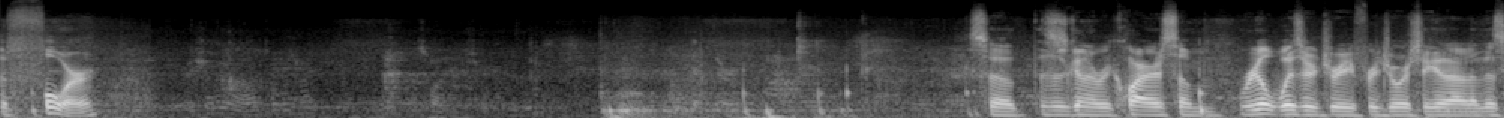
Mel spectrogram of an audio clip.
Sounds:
Speech

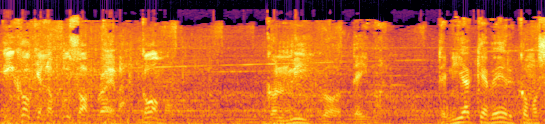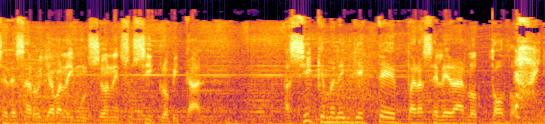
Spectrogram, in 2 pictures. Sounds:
Speech, Music

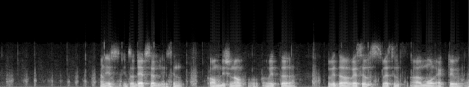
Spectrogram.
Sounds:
Speech, inside a small room

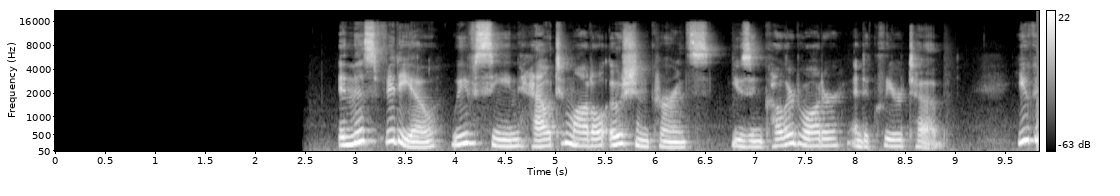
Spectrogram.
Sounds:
Speech

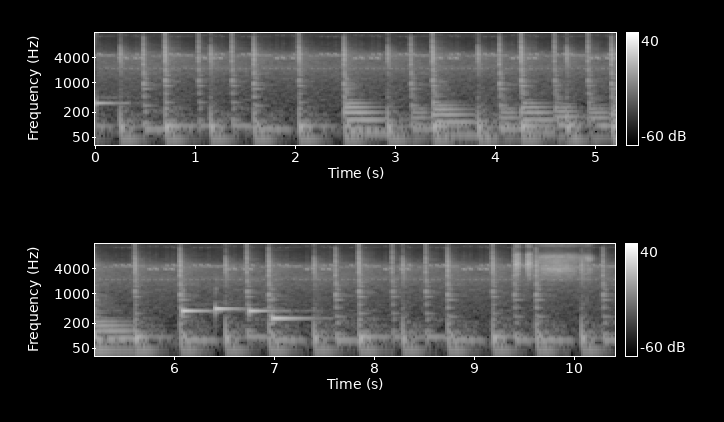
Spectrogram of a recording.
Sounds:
Rhythm and blues, Music, Soundtrack music

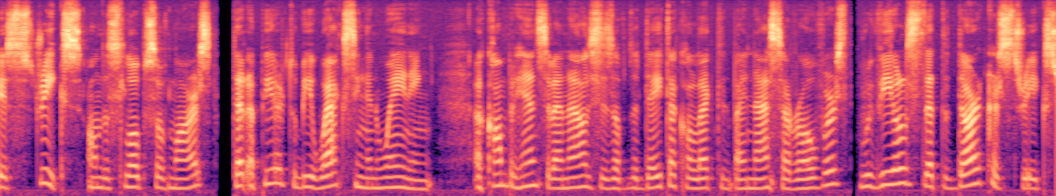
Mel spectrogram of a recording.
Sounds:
Speech

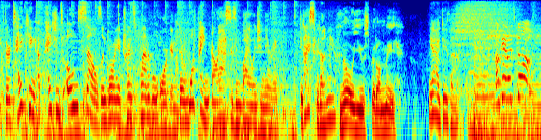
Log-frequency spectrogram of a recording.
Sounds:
Music, Speech

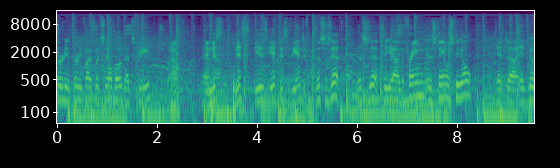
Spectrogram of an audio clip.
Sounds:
Speech, Music

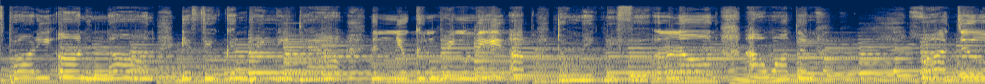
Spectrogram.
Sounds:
Music

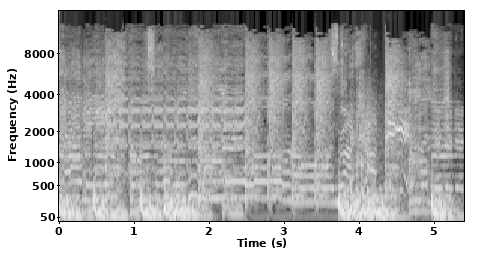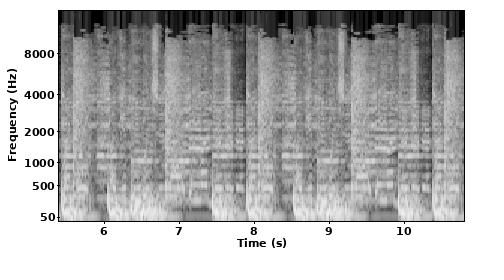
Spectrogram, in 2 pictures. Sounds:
Music

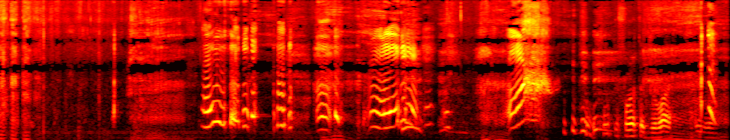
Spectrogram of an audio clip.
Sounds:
people belly laughing, Laughter, Speech, inside a small room, Belly laugh

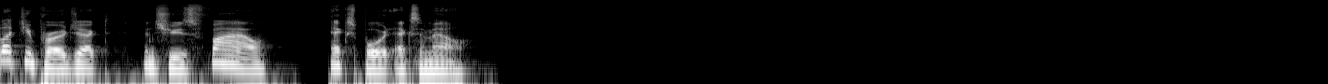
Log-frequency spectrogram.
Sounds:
Speech

